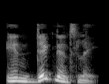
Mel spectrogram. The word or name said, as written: indignantly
